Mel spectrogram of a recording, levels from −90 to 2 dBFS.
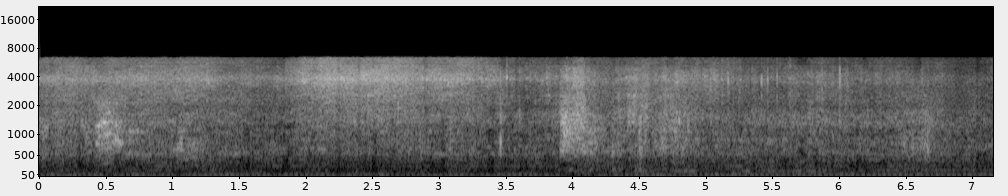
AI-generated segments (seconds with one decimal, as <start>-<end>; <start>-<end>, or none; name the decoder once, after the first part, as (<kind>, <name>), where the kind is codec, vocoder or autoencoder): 0.0-7.2 (codec, DAC)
